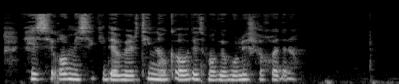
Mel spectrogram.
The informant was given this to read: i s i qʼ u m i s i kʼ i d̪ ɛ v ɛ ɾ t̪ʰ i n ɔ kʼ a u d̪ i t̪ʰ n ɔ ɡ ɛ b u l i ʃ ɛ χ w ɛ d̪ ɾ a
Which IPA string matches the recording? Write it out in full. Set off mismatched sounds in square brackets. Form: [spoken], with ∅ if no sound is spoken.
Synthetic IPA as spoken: [ɛ] s i qʼ [ɔ] m i s i kʼ i d̪ ɛ v ɛ ɾ t̪ʰ i n ɔ kʼ a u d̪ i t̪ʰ [m] ɔ ɡ ɛ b u l i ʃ ɛ χ w ɛ d̪ ɾ a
